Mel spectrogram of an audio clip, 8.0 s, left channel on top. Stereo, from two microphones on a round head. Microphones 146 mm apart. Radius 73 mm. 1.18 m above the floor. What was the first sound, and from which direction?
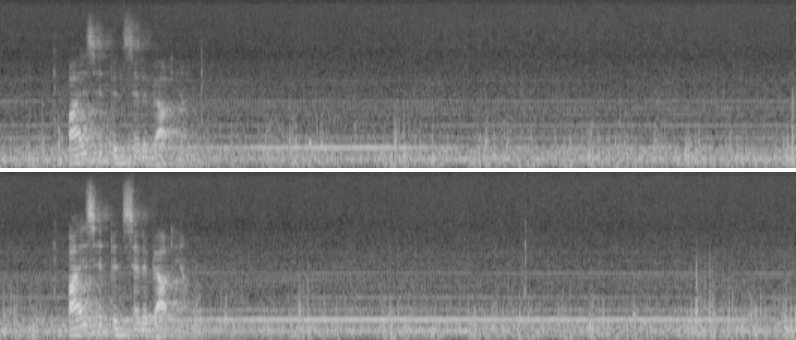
A man speaking, 55° right (ahead or behind).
